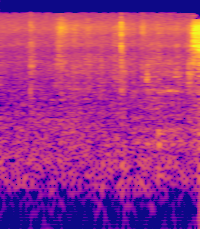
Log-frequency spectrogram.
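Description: Near silence with a few faint, short rustles and ticks of paper being handled and pressed into a journal pocket by hand.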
